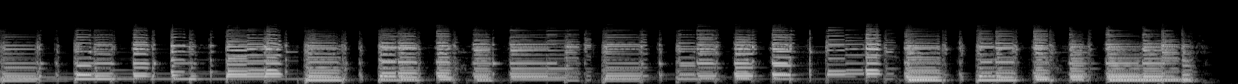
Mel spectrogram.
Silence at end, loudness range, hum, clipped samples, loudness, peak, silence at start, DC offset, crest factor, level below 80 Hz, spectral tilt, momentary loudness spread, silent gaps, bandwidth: 0.4 s; 3 LU; none; under 0.1%; -20 LUFS; -4 dBFS; 0 s; under 0.1%; 18 dB; -62 dBFS; -7.5 dB/octave; 9 LU; none; 6.8 kHz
